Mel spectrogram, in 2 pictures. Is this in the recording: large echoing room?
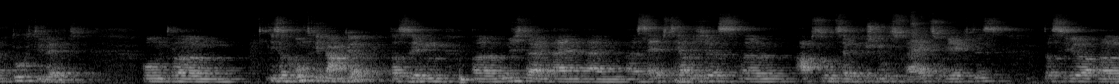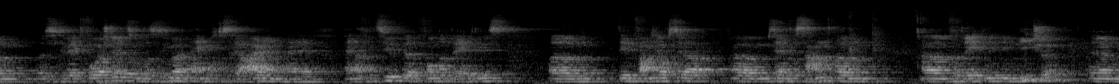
yes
